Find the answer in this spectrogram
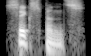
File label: "sixpence", American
